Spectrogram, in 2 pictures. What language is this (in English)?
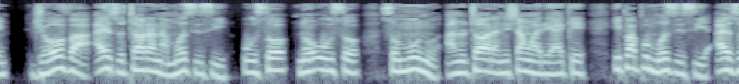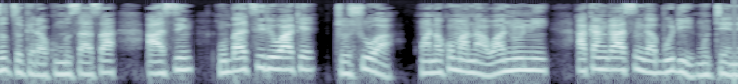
Shona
